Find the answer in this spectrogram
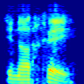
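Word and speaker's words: ἐν ἀρχῇ: But that little iota subscript is the case ending for the dative singular. It's not pronounced. So when I say this, it's enarche.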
